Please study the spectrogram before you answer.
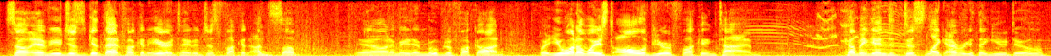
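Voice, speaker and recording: A man's voice: a little high, fairly quick, soft background music. A man chatting casually with a friend while gaming, rambling and swearing heavily, with many restarts.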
